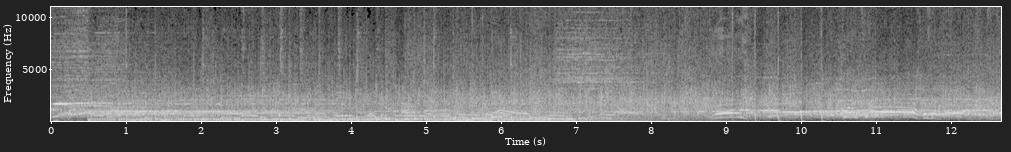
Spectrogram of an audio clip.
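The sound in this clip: A studio audience applauds and cheers as a guest enters a talk show, dense and loud clapping with whoops that fills the whole stretch without easing.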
